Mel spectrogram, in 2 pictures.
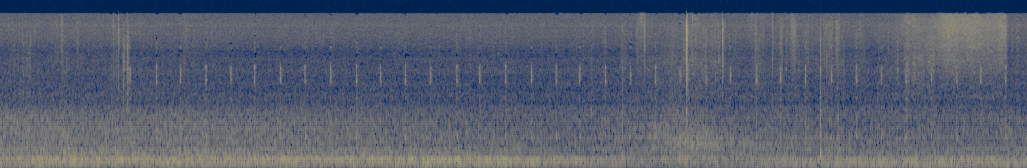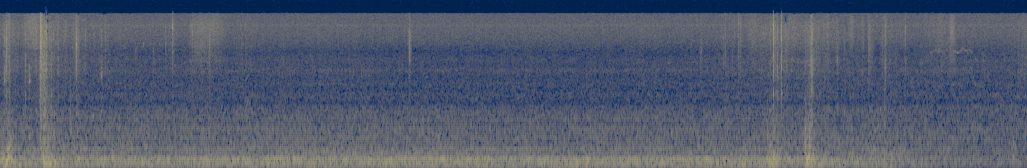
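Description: Road and engine noise inside a moving car's cabin, a steady low rumble. A turn indicator ticks steadily, a few ticks a second, for about ten seconds near the start. The car jolts over speed humps with short thumps about halfway through and again near the end.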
